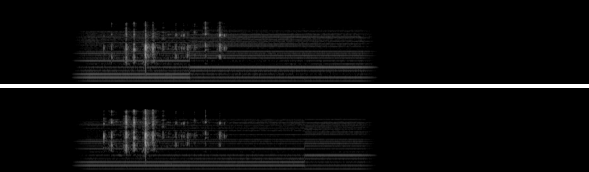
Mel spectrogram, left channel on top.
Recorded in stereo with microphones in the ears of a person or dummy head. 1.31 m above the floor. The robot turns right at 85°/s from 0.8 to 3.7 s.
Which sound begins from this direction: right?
A rattle, at 1.0 s.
